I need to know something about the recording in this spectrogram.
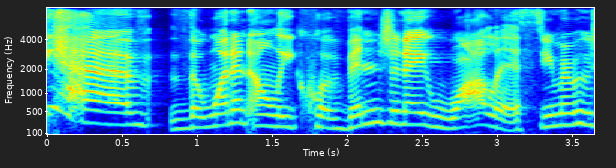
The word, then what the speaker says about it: Quvenzhané: It is Quvenzhané because I had to Google how her mom said it, and her mom said Quvenzhané because I really was just like, how do you say this baby's name?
